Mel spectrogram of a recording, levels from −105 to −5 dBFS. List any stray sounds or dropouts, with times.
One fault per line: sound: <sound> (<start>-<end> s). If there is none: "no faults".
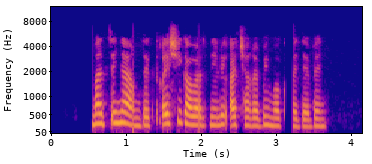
sound: dropout (3.1-3.2 s)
